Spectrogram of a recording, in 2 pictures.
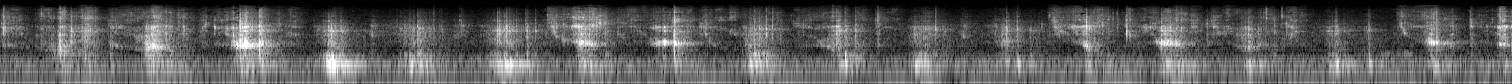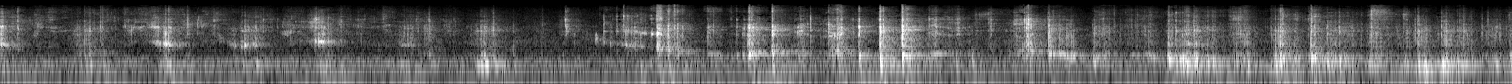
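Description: Clear ice cubes being chewed, crunching sharply about two or three times a second, with a denser run of cracking near the end as more ice is bitten.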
